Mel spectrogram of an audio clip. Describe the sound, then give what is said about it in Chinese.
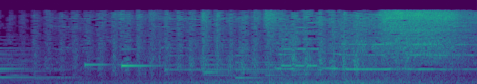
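A train carrying passengers back home rolls along the rails, with a continuous low rumble, rhythmic clacking of wheels, and thin, shifting metallic whines drifting over the top. No one speaks. “我们一起坐上火车回去，旅客静静的看着我，我侧望着窗外飞逝的景色，想着妈妈曾经多少次坐火车看我时，欣赏过同样的风景。”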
